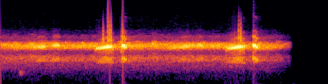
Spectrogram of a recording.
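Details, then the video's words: Wild frogs croaking in a valley: a continuous chorus with two sharp, louder croak bursts about a second apart, then the sound cuts off into silence. "Frog croaking sound of nature"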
